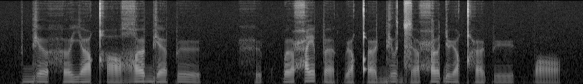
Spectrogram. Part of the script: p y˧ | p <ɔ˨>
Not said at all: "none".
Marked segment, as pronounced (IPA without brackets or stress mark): ɔ˨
